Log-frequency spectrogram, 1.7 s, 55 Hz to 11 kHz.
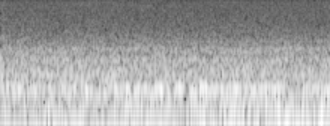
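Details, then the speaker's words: TEAC A2300 reel-to-reel tape deck powered up with tape threaded: steady low hum with a faint constant tone while the transport runs, louder than it should be; noisy motor, owner suspects a worn bearing. "oh well it's pretty noisy oh maybe bearing is gonski I'm not sure if you hear it"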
